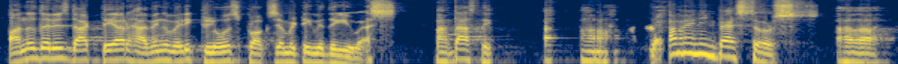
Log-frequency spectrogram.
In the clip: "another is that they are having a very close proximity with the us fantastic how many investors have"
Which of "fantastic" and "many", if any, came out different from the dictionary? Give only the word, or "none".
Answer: fantastic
